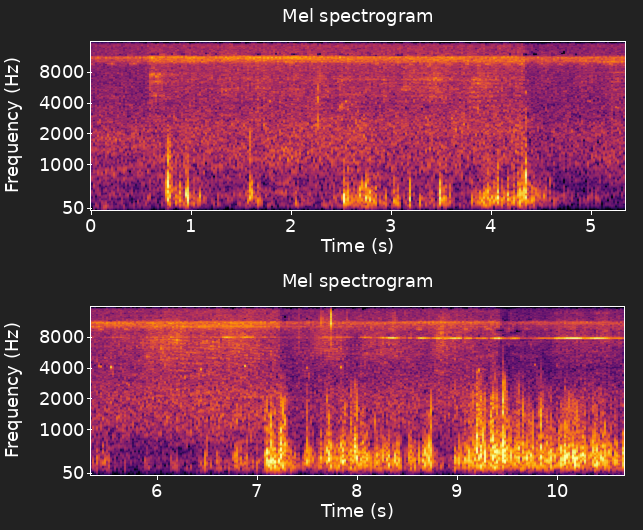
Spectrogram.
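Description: Wind buffeting the microphone in uneven gusts, growing heavier in the last few seconds.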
